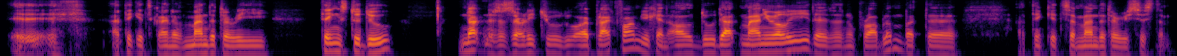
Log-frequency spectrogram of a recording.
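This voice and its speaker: A man's voice: on the low side, a bit bright, no room sound. A man hosting a webinar, speaking hesitantly and plainly. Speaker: webinar moderator. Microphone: video call.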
